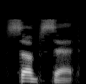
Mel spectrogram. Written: subset

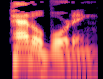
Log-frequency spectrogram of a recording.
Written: paddleboarding

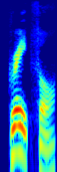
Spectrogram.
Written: grateful

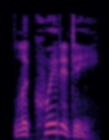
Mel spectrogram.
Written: liquidity

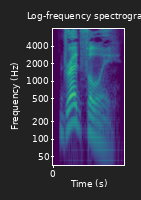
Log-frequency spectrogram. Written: dreadfully

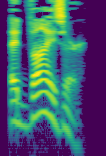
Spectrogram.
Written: adviser

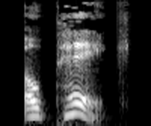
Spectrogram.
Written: opaque

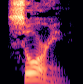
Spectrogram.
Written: soaring

